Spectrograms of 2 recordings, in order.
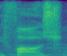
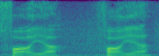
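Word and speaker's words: Fage: the yogurt of choice i say farge and it pisses people off even though it's pronounced fire fire josh josh richmond put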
